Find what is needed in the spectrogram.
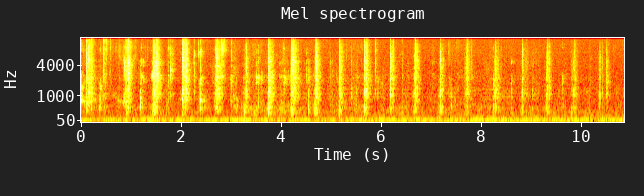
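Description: Close-miked biting and chewing through the hard chocolate coating of ice cream bars: crackling crunches about twice a second, growing fainter in the last couple of seconds.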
